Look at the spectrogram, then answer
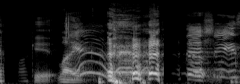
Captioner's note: laughs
